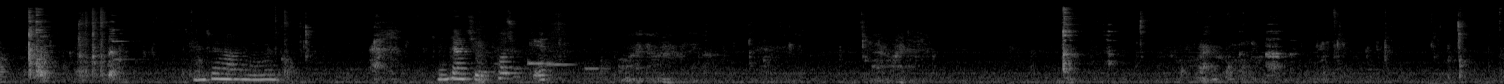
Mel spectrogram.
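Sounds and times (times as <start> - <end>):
utensils clinking on ceramic bowls: 0.3 - 1.4.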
